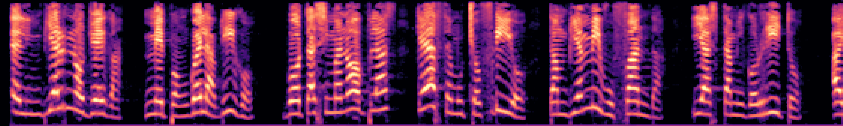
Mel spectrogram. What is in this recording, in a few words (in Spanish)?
estaciones poesia invierno; fantasmin; poesias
